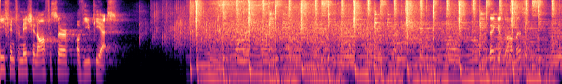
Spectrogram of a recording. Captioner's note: applause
